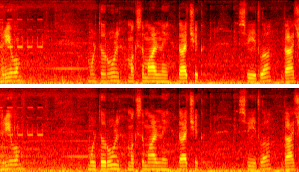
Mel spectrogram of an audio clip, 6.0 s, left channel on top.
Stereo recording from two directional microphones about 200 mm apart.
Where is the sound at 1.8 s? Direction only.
35° right (ahead or behind).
